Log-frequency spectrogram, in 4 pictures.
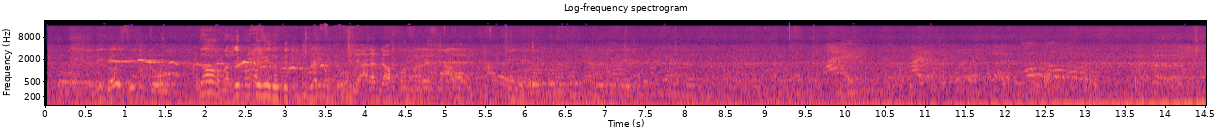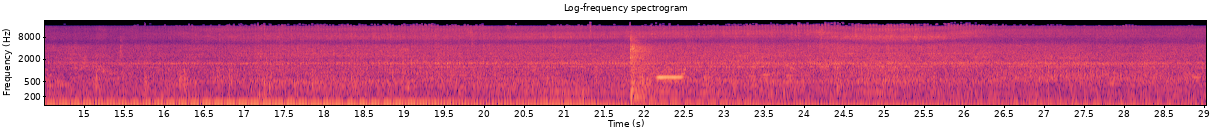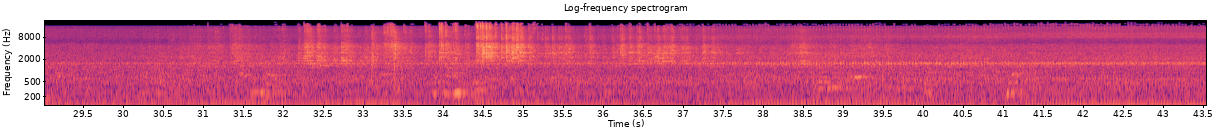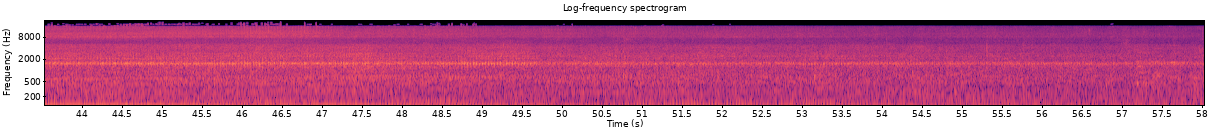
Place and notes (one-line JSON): {"title": "cologne, hohe str, polizeiwagen", "date": "2008-09-23 09:25:00", "description": "am abend vor der geplanten rechtsradikalen demo in der hohe str. laufende motoren von polizeiwagen und unbedarfte flaneure\nsoundmap nrw: social ambiences, art places and topographic field recordings", "latitude": "50.94", "longitude": "6.96", "altitude": "59", "timezone": "Europe/Berlin"}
